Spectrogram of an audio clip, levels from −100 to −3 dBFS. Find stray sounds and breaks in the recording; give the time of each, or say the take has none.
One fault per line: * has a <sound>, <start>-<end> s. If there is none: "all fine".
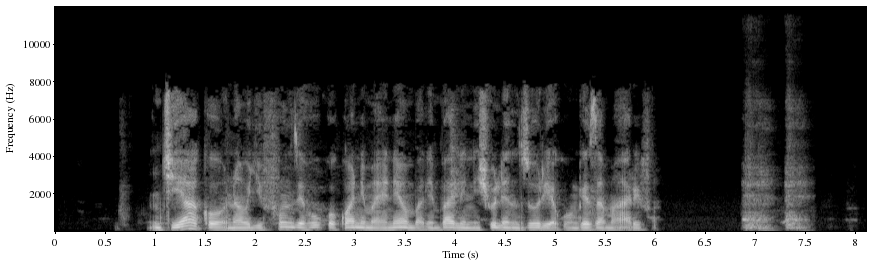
* has a throat clearing, 6.9-7.6 s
